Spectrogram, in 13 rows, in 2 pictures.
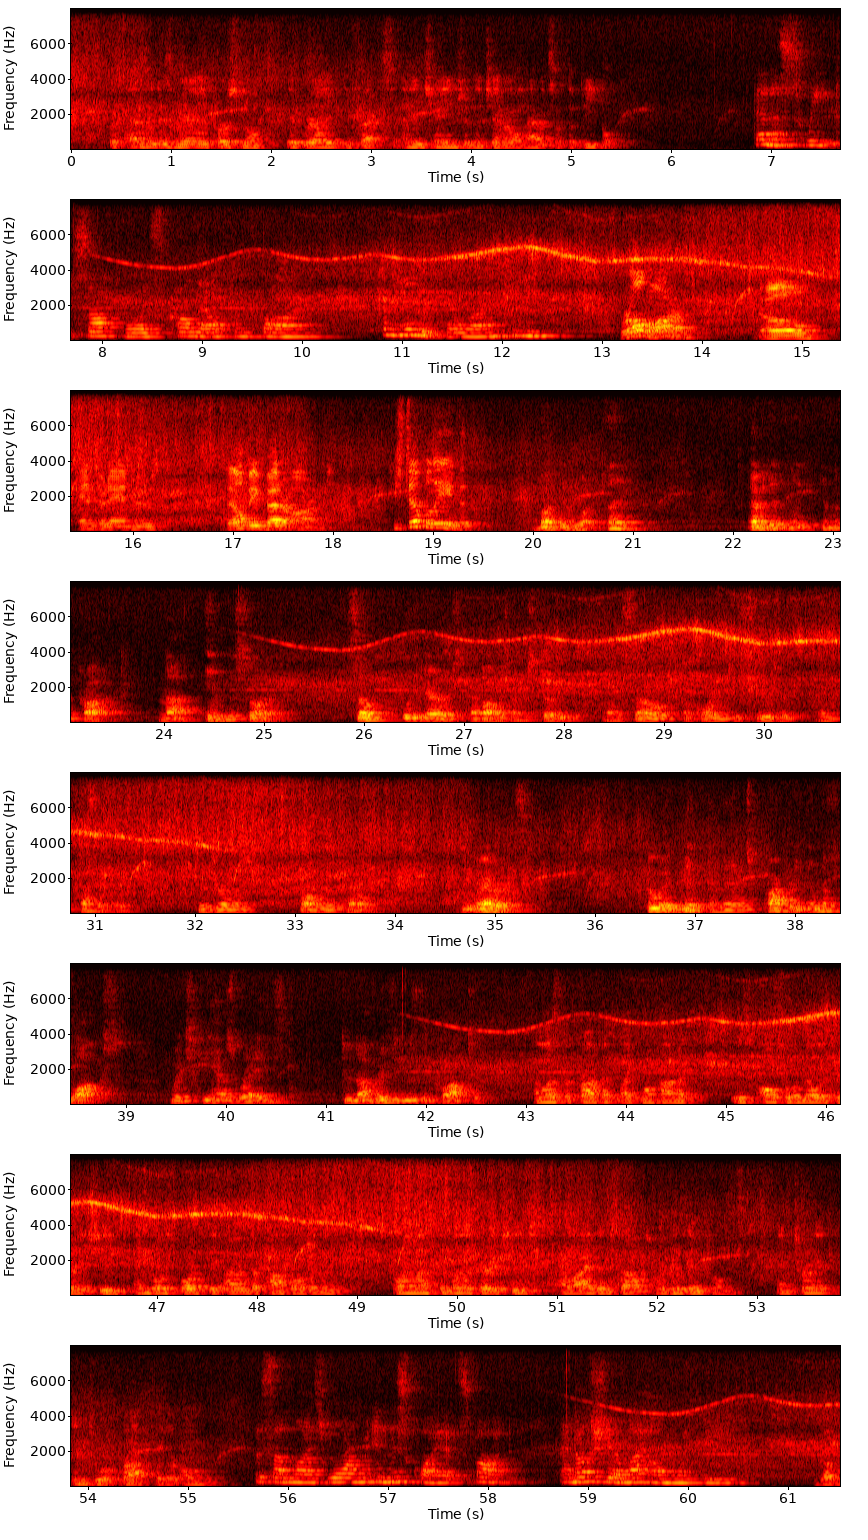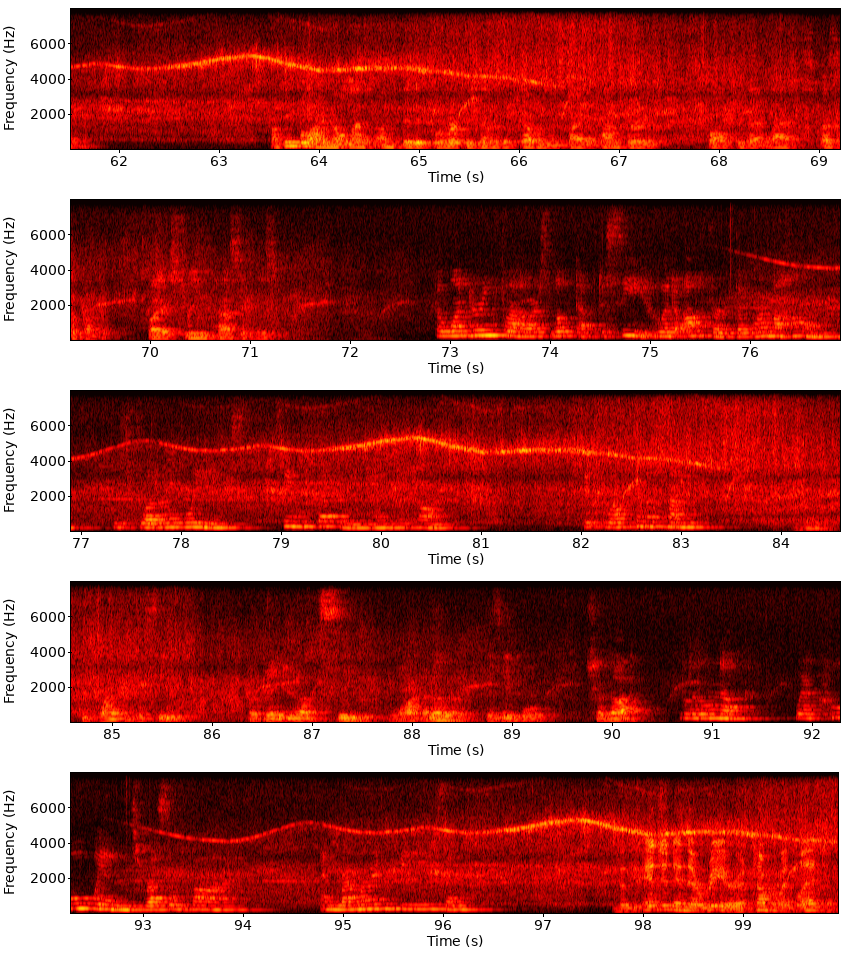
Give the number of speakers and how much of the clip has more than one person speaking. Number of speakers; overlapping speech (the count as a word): four, no overlap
